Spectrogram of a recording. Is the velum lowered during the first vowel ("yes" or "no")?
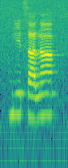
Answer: yes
